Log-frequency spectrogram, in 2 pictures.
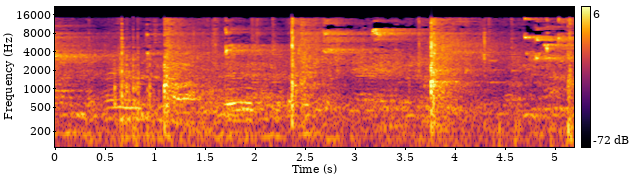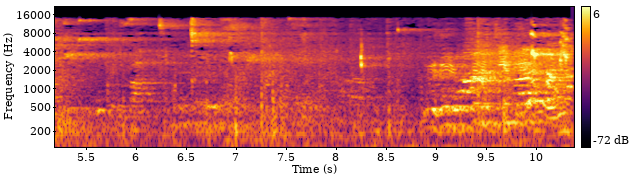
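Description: Rackets strike a shuttlecock with sharp pops.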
